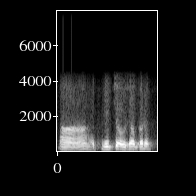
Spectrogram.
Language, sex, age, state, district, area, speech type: Dogri, male, 18-30, Jammu and Kashmir, Reasi, rural, conversation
